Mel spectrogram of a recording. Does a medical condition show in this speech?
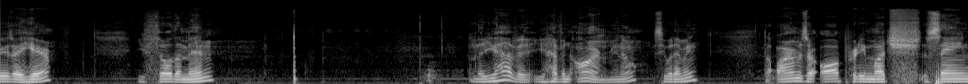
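No.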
